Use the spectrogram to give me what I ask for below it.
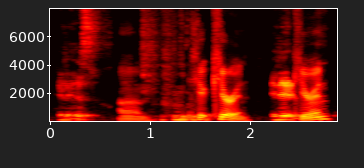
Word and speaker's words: Ciaran: So, the guy on the left, I remember it starts with a K, although I saw on the website it starts with a C, the letter C, but it's a hard C. It is. Ciaran.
